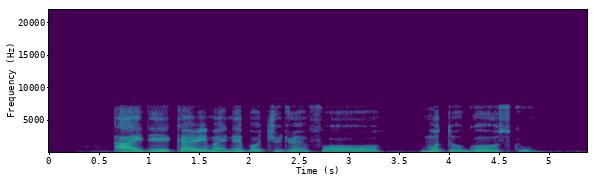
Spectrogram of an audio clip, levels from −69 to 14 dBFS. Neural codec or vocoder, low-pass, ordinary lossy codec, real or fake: none; 7.2 kHz; none; real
